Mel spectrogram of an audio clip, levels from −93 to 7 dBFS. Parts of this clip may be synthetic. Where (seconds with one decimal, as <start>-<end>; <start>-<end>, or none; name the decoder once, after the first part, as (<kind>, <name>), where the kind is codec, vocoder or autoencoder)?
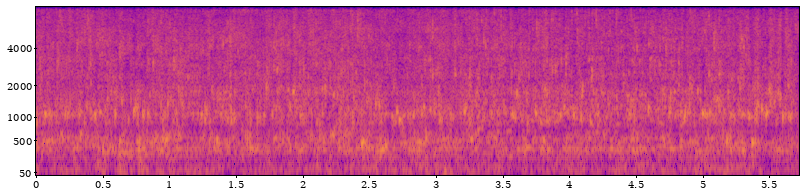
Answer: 0.0-3.3 (codec, HILCodec); 4.9-5.7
